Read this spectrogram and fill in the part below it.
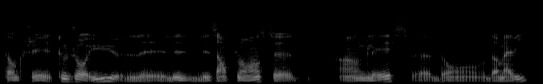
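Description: A young man with a Danish accent, speaking casually and haltingly as he searches for words. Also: lowish voice, huge pitch swings, gravelly, darkish tone, breathy edge, no room sound, dull audio. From Denmark. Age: young adult. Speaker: interview guest, journalism student. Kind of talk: casual interview.

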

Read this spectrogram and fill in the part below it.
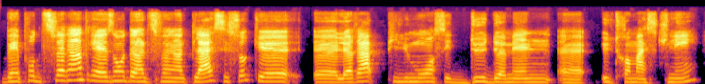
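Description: A young woman from New Brunswick with an Acadian French accent, chatting casually as an interview guest, animated and full of quick asides. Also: lowish voice, dry recording, clean studio sound. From New Brunswick, Canada. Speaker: comedian and rapper, guest.

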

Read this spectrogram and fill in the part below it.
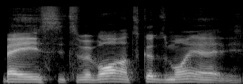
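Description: A man's voice: medium pitch, fairly even intonation, a bit bright. A man hosting a casual interview, chatty and fond of acting out quoted lines. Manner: chatty, quick asides, acts out quoted lines. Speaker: host.

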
